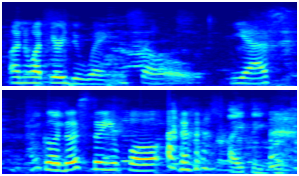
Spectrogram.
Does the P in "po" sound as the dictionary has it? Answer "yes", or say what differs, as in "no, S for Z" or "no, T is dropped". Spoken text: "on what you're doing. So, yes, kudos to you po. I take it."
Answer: yes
